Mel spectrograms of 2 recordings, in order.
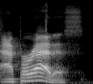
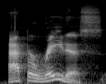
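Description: First: It is said the speaker's American way. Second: It is said the British way.

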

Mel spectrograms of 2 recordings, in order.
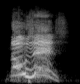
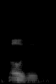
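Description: First: The name is called out loudly. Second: The name is said calmly and plainly.

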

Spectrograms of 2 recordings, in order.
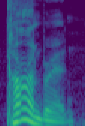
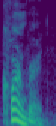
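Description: First: It is said with a Southern US accent. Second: It is said with a Northern US accent.

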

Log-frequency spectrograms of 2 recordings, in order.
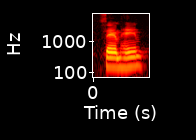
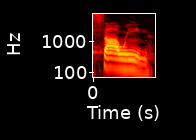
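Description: First: It is said as 'Sam' plus 'hain'. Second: It is said as 'sa' plus 'ween'. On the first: The speaker calls it wrong. "Somebody like, first name Sam, last name Hain?" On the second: The speaker calls it right. "It's actually pronounced more like Saween"

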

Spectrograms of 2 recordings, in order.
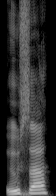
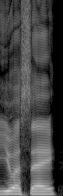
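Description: First: It is pronounced as a single word. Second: It is spelled out as three letters. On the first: The speaker calls it right. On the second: The speaker calls it wrong.

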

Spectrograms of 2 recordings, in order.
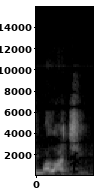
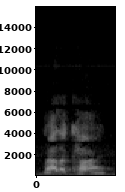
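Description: First: Pronounced the Mexican Spanish way. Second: Pronounced the usual English way. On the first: "my Mexican friends say Malachi" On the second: "you guys call them Malachi"

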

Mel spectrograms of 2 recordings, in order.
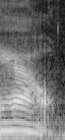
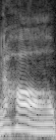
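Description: First: The vowel rhymes with 'pal'. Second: The vowel rhymes with 'ball'. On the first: This is how the name's owner says it. "but I say Hal" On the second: This is how some other people say it. "some people call it Hall"

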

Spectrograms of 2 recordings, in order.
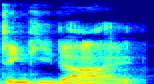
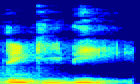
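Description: First: The last word rhymes with 'eye'. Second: The last word rhymes with 'see'. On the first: The speaker calls it right. "I've been calling it Dinky Dye" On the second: The speaker calls it wrong. "they call it Dinky D"

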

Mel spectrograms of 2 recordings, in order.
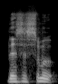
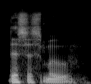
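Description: First: The voice is ordinary and plain. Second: The voice is low and seductive. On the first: The speaker calls it wrong. "This is not smooth" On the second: The speaker calls it right. "Back with the sexy voice"

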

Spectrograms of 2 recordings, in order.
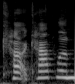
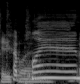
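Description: First: The name is said in its usual form. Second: The name is said in a changed form.

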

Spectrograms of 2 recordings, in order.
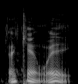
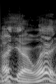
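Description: First: It is said flatly, without enthusiasm. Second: It is said with more enthusiasm.

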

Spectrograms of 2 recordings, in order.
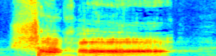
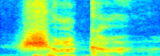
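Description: First: The word is said in a harsh, growling voice. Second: The word is said in a plain, normal voice. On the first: "you can say it like a Klingon" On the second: "You can say it if you want"

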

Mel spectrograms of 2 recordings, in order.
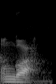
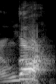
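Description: First: It is said in a calm, relaxed way. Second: It is said in a sharp, angry way.

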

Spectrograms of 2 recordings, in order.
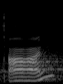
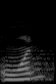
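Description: First: It is said in a standard accent. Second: It is said in a local Baltimore accent. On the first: "instead of on" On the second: "I'll say like, oh, will you turn the light on"

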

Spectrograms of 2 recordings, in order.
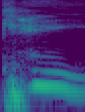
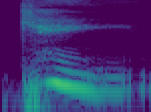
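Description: First: The name is said with ordinary energy. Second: The name is said louder, with more energy.

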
